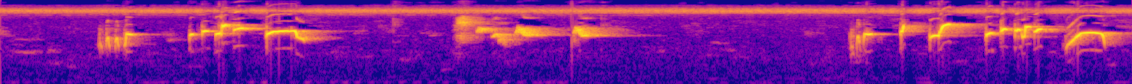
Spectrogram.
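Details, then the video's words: Sooty-headed bulbul in full song, calling a rival: short bouncy phrases of rich whistled notes jumping up and down in pitch, three phrases with pauses between, a constant thin high tone behind. "Burung Kutilang Emas Gacor isian pandai memanggil lawan"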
